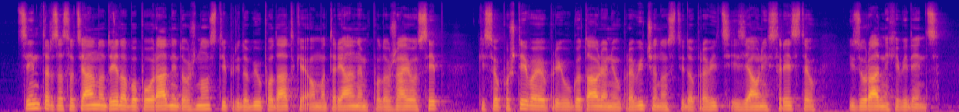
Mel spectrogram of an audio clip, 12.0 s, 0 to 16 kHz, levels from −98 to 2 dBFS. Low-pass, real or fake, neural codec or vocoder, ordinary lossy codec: 14.4 kHz; real; none; none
